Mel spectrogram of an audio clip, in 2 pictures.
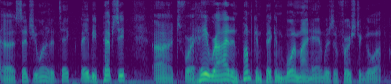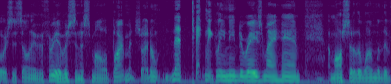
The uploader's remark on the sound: From deep within a way-too-challenging corn maze in Southern Ohio. As the light fades and the animals/wild children begin to make strange noises.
